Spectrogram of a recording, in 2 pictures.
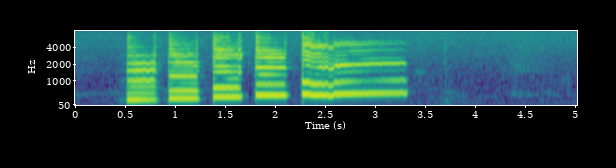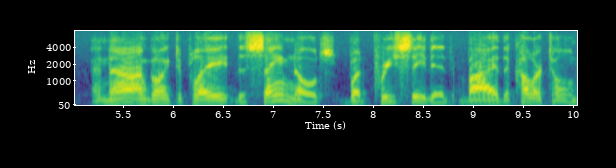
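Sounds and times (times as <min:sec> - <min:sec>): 
arpeggiated C diminished chord notes: 0:00.5 - 0:03.4
speech: 0:05.2 - 0:10.0.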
